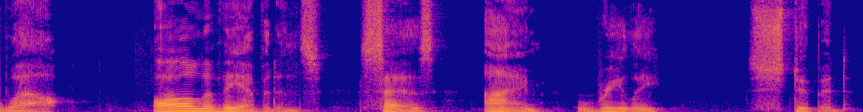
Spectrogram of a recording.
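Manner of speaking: low, soft, slow sinking realization; crushed, defeated. Retold or imitated. Ninth grader absorbing the counselors' verdict, crushed and defeated. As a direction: let each word drop as it sinks in.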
